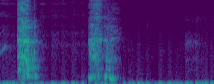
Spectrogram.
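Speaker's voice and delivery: breathy unvoiced laugh; real laugh. Real, not acted. Co-host laughs after being called a turd, breathy laugh. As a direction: laugh silently, mostly air.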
